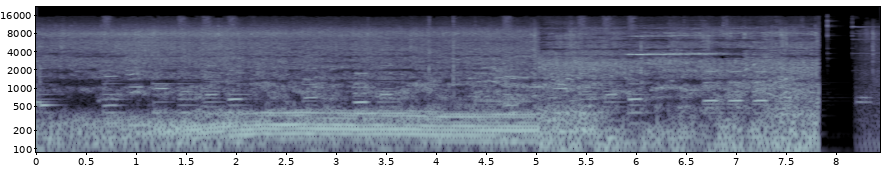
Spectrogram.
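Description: Background music of short plucked notes over street traffic, with a motor vehicle engine passing close by, loud from about a second and a half in and fading by about five seconds. The sound cuts off abruptly near the end.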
